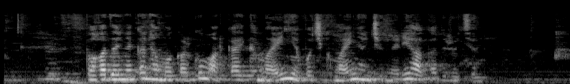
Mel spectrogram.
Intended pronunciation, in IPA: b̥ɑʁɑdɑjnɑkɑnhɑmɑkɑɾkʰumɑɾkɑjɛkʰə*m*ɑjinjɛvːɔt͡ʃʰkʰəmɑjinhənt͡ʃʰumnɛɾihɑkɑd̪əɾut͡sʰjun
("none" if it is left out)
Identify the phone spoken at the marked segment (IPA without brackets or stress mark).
m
